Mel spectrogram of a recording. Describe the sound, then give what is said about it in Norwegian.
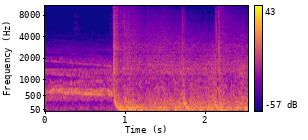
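A sudden heavy blast from a missile strike erupts after a low steady hum, followed by sustained rumbling and a second sharp explosive crack near the end, loud and booming, during overnight attacks between Israel and Iran. “Og Israel og Iran har holdt frem med å angripe hverandre gjennom natta, og det har vært eksplosjoner flere steder i begge landene.”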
